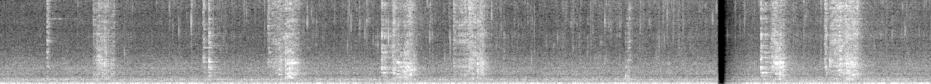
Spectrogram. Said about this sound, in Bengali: কিশমিশও দেখো ভাজা হয়ে গেছে, এবার আমি তুলে নিচ্ছি।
